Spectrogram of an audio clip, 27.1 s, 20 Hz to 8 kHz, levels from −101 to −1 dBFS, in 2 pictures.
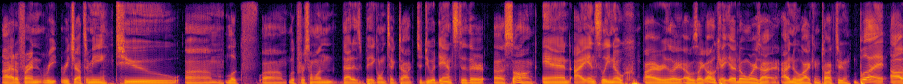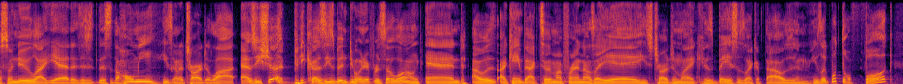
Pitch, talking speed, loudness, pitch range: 95 Hz, 240 wpm, -23 LUFS, 90-105 Hz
